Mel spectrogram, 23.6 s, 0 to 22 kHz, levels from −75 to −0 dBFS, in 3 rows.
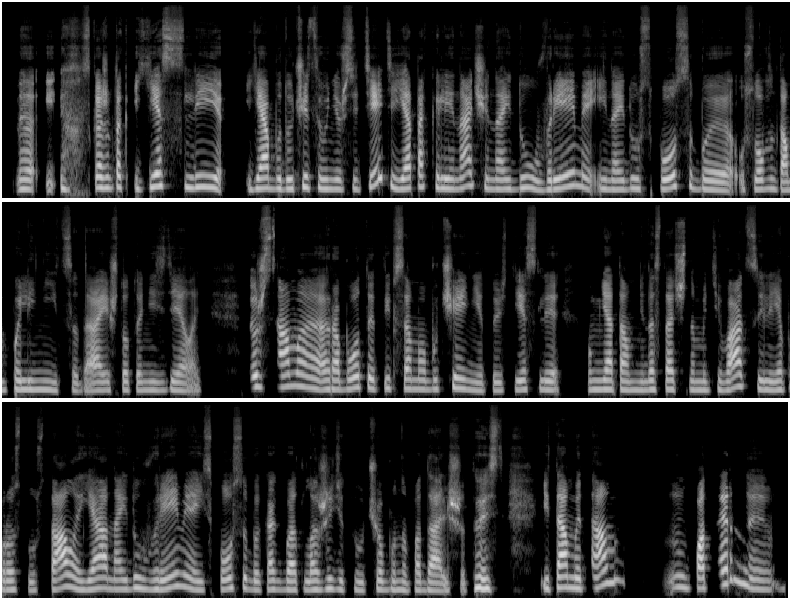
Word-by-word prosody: э, 195 Hz, -1 st, +1 dB
и, -, -, -3 dB, 0.2 s
скажем 220 Hz, -1 st, +3 dB
так, 235 Hz, -2 st, +2 dB
если 230 Hz, 0 st, +1 dB, 0.2 s
я 210 Hz, +3 st, +6 dB
буду 200 Hz, -1 st, -1 dB
учиться 220 Hz, 0 st, 0 dB
в -, -, +1 dB
университете, 195 Hz, -, 0 dB
я 205 Hz, 0 st, +4 dB
так 235 Hz, +2 st, 0 dB
или 205 Hz, -2 st, +2 dB
иначе 230 Hz, +2 st, +1 dB
найду 195 Hz, +2 st, -1 dB
время 210 Hz, +6 st, +1 dB
и 200 Hz, -2 st, -5 dB
найду 185 Hz, +2 st, -1 dB
способы 195 Hz, -5 st, -1 dB
условно 195 Hz, +1 st, -3 dB
там 175 Hz, -2 st, +1 dB
полениться, 185 Hz, -3 st, -3 dB
да, 170 Hz, +2 st, +1 dB
и 170 Hz, -, -2 dB
что-то 170 Hz, 0 st, -4 dB
не 175 Hz, 0 st, -5 dB
сделать. 170 Hz, -1 st, -4 dB, 0.5 s
То 235 Hz, -, +2 dB
же 235 Hz, -, 0 dB
самое 230 Hz, -6 st, +2 dB
работает 195 Hz, +2 st, 0 dB
и -, -, -2 dB
в -, -, -12 dB
самообучении. 195 Hz, -2 st, -1 dB
То 165 Hz, +1 st, -7 dB
есть, 165 Hz, -, -9 dB
если 185 Hz, -1 st, -2 dB, 0.2 s
у 185 Hz, -, -6 dB
меня 190 Hz, 0 st, +3 dB
там 175 Hz, -1 st, -1 dB
недостаточно 185 Hz, +1 st, -1 dB
мотивации 180 Hz, +6 st, 0 dB
или 180 Hz, -1 st, -1 dB
я 180 Hz, +1 st, -1 dB
просто 180 Hz, -1 st, -4 dB
устала, 185 Hz, +7 st, +3 dB
я 195 Hz, +3 st, +3 dB
найду 195 Hz, +2 st, -1 dB
время 195 Hz, +2 st, 0 dB
и -, -, -5 dB
способы 190 Hz, 0 st, -3 dB
как 185 Hz, +1 st, -1 dB
бы 180 Hz, 0 st, +2 dB
отложить 180 Hz, +2 st, -1 dB
эту 180 Hz, 0 st, -7 dB
учебу 180 Hz, +2 st, -4 dB
на 175 Hz, -1 st, -4 dB
подальше. 165 Hz, -2 st, +2 dB
То 220 Hz, -, +1 dB
есть 200 Hz, -3 st, +2 dB, 0.3 s
и 205 Hz, -, -2 dB
там, 225 Hz, +2 st, +6 dB
и -, -, +2 dB
там, 250 Hz, -, +3 dB, 0.5 s
ну, 230 Hz, -2 st, -5 dB
паттерны 210 Hz, -, +2 dB
195 Hz, 170 wpm, -21 LUFS, 180-215 Hz, 0.5 s, я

